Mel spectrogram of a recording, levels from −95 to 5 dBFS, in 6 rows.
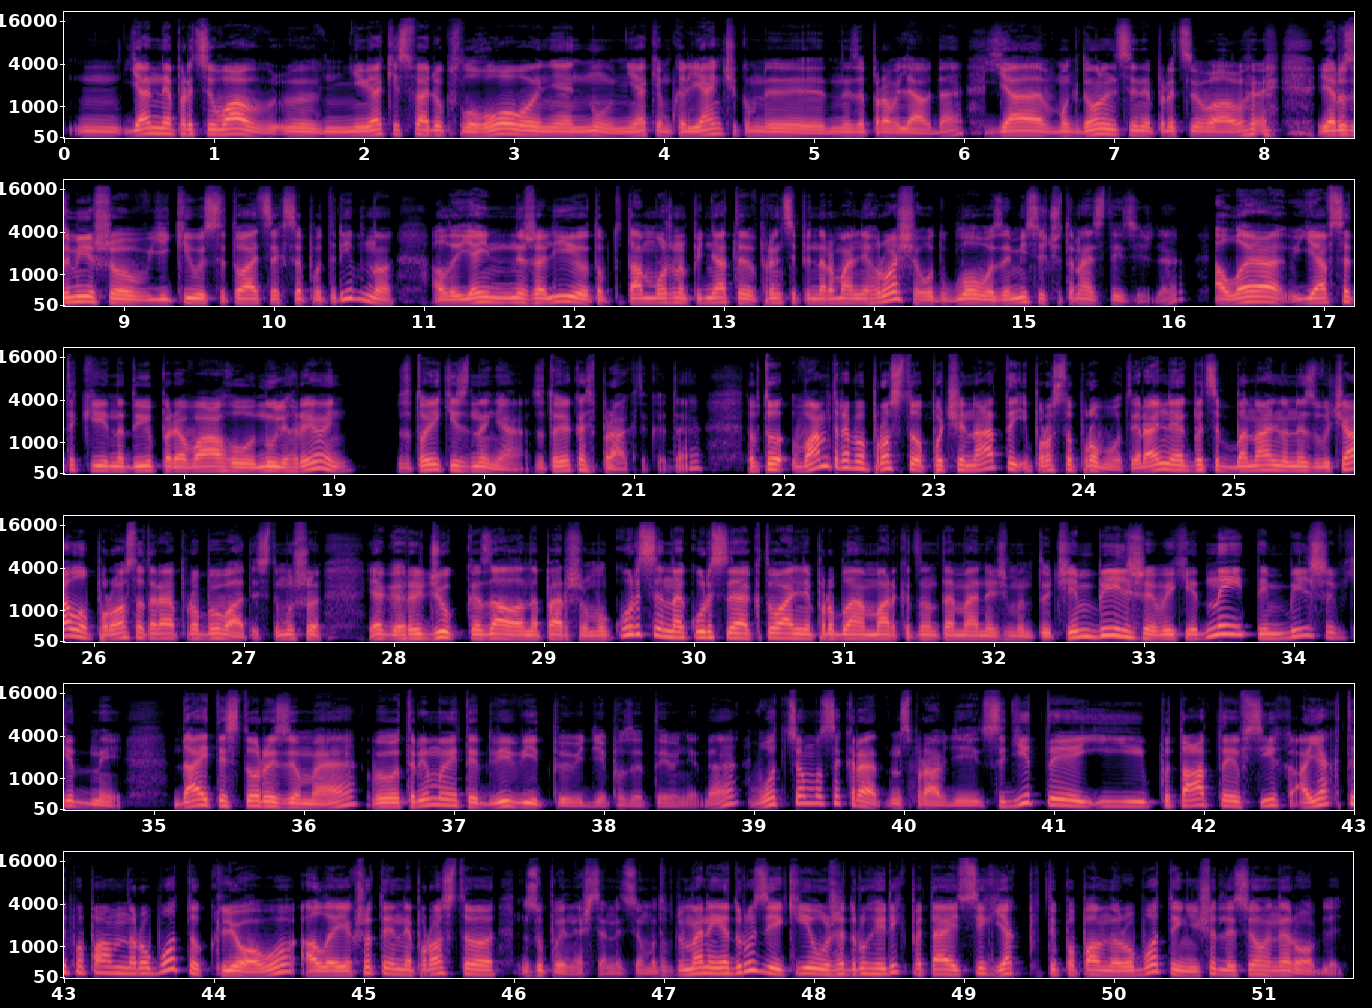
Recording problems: none

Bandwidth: 17.5 kHz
